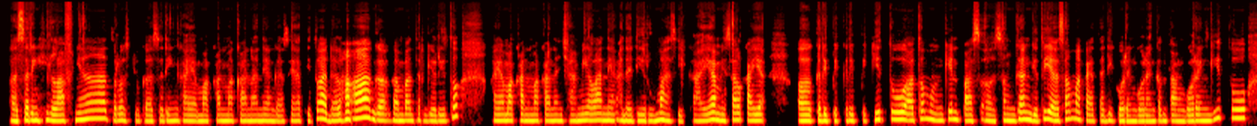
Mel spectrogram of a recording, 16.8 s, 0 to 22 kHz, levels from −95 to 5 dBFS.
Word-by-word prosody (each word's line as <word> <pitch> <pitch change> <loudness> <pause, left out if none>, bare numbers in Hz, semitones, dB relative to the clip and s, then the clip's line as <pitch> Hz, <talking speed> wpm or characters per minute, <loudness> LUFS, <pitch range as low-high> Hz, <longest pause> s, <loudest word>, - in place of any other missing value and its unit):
eee, 180 - +3
sering 200 0 +3
khilafnya 215 +7 +1
terus 195 -1 -2
juga 180 -1 -5
sering 185 +1 -3
kayak 180 -1 -3
makan 180 0 -2
makanan 185 0 -2
yang 185 0 -1
enggak 175 0 -6
sehat 185 -1 -6
itu 185 +7 -10
adalah 200 -5 +2
heeh, 265 +4 +8
nggak 200 -2 +1
gampang 195 0 +1
tergiur 185 -2 -4
itu 185 - -1 0.5
kayak 190 -1 0
makan 195 0 -2
makanan 190 0 -1
camilan 200 +2 0
yang 200 +1 -1
ada 185 -1 +1
di 190 - -1
rumah 195 +2 +2
sih 175 -2 -8
kayak 190 +4 +1
misal, 210 +3 0
kayak, 195 0 0 0.4
eee, 185 0 +4
keripik-keripik 185 0 -3
gitu 230 +1 +2
atau 200 +5 0
mungkin 225 +1 0
pas, 185 -1 -1
eee, 190 -3 -1
senggang 200 +3 +2
gitu 210 +7 +1
ya 200 -4 +5
sama 235 +1 -1
kayak 180 -1 -4
tadi 185 +2 -3
goreng-goreng 180 -1 0
kentang 180 -1 -2
goreng 185 +1 +1
gitu, 275 +2 0
190 Hz, 170 wpm, -26 LUFS, 185-205 Hz, 0.5 s, heeh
